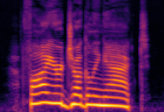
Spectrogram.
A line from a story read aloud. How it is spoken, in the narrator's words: yelled Joe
